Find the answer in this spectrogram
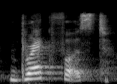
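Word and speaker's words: breakfast: ब्रेकफास्ट। फास्ट नहीं बोलना है, फर्स्ट बोलना है, ब्रेकफास्ट, ब्रेकफास्ट।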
